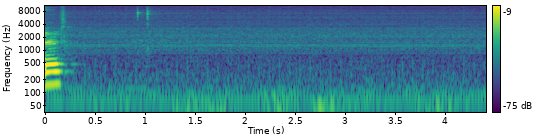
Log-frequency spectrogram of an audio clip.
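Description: Computer mouse clicking: two quick, light clicks about a second in, over a faint low steady hum.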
